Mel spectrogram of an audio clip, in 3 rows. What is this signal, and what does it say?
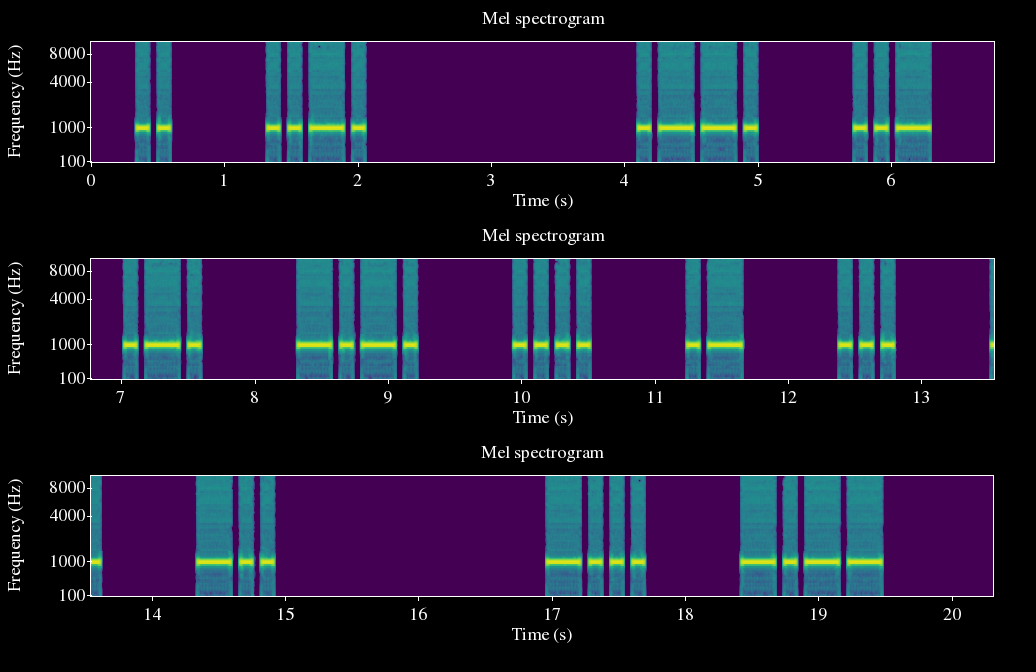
Morse code, heard as a keyed tone, about 15 wpm, spaced as for 8 wpm, 1000 Hz. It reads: IF PURCHASED BY
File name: qotdfiles / 8wpm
